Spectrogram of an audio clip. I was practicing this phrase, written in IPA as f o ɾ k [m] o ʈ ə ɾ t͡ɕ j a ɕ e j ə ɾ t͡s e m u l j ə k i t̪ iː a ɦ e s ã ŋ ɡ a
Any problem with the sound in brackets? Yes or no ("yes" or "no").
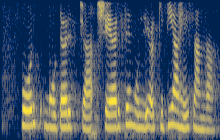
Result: no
